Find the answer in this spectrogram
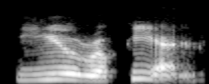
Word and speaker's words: European: esas esas esos nouns european unit Union Okay Aunque comiencen con una vocal el sonido o la pronunciación es con una consonante european Union unit Okay ahí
